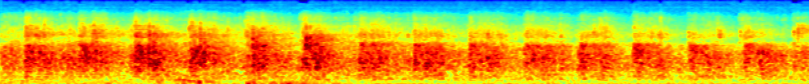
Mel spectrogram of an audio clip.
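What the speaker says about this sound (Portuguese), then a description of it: "vamos aplaudi-lo por isso" Steady rhythmic group clapping, fairly faint and distant, as a church congregation applauds in unison during a sermon.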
